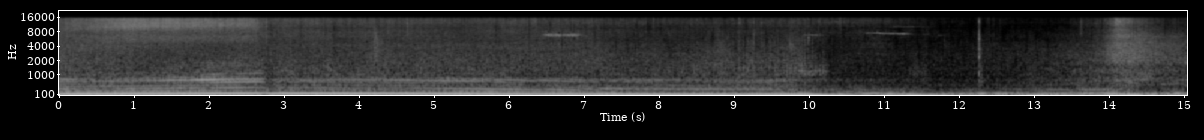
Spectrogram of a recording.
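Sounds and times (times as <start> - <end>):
car engine from inside cabin: 0.0 - 14.2.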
